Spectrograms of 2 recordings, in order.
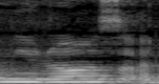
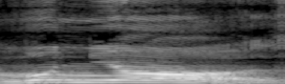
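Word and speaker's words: Muñoz: Javier Munos. Do I always say his name wrong? And Brandon Victor Dixon will join. Javier Munoz. Thank you.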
